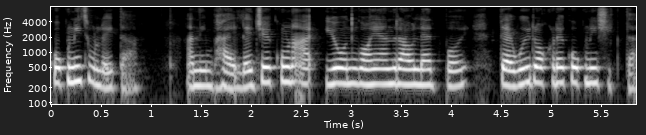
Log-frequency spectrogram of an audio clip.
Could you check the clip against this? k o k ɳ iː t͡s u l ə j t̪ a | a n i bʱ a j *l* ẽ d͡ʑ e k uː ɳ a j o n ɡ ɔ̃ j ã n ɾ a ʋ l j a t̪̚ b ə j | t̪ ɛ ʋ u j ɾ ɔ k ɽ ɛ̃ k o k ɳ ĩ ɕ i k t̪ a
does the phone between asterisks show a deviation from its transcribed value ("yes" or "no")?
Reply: no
